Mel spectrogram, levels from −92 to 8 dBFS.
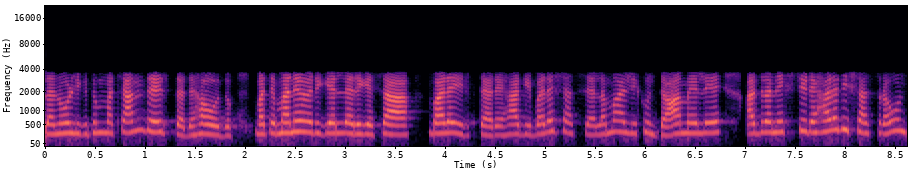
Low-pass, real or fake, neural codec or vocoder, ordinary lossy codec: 3.6 kHz; fake; codec, 16 kHz in and 24 kHz out, 1 kbps, XY-Tokenizer; none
